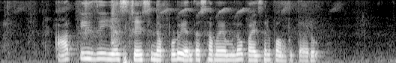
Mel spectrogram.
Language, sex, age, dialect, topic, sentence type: Telugu, female, 46-50, Telangana, banking, question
